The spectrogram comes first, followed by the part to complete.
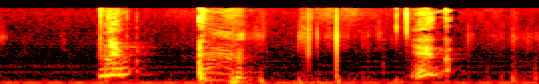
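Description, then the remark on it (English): A person imitates hiccups with their voice: three short, sharp vocal bursts spaced unevenly over a couple of seconds, moderately loud, with faint background noise between them. “Are you saying hiccup?”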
